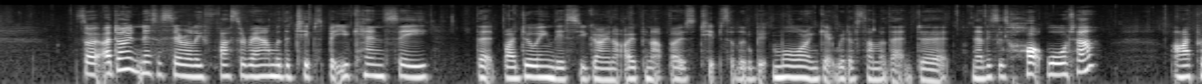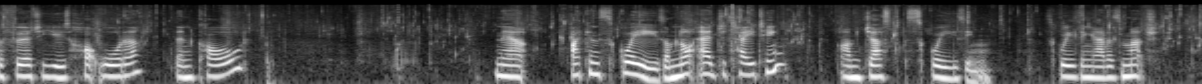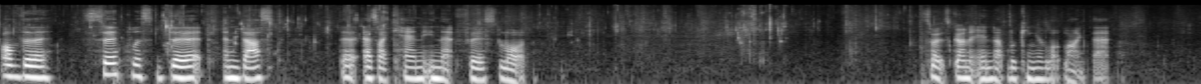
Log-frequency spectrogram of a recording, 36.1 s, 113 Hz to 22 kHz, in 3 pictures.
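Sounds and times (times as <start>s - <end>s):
water trickling and sloshing: 0.0s - 36.0s.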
